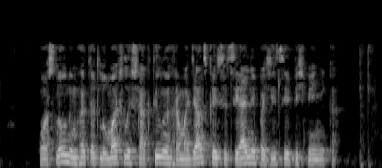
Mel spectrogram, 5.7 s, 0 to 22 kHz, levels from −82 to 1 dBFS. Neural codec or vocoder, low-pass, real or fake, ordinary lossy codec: none; 7.2 kHz; real; MP3, 32 kbps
